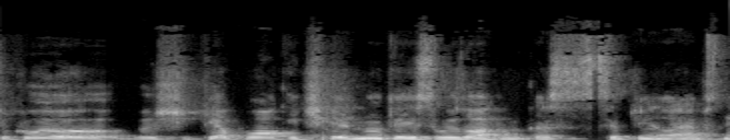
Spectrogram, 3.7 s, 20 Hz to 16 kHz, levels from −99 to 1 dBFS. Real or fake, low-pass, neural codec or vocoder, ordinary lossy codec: real; 14.4 kHz; none; MP3, 64 kbps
